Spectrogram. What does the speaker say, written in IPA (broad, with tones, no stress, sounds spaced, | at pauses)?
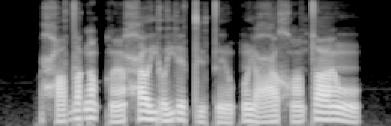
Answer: ħ ʌ˩˥ dˤ ə˥ ɠ ə̃˥˩ q ẽ˩˥ ħ ɐ˥ j ə˩˥ j e˥˩ t y˩ t ẽ˩ ə̯ p ə̃˥˩ j ʕ ɐ˧ χ õ˩˥ tˤ ɪ˥ j õ˥˩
